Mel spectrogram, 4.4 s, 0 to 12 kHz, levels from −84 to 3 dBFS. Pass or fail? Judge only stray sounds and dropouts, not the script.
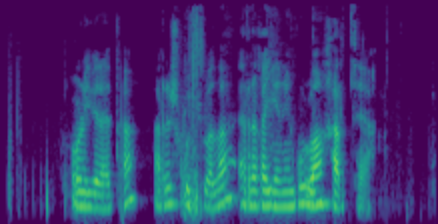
fail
